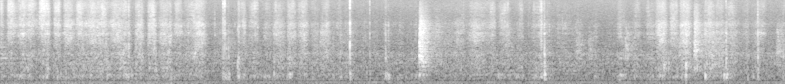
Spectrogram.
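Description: A cloth wrapped over the fingers is rubbed across the toe of a tan leather boot, making a steady, breathy swishing with bright scratchy texture. A few sharper ticks and squeaks break through the rubbing, over a faint constant low hum.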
